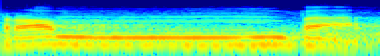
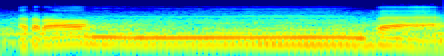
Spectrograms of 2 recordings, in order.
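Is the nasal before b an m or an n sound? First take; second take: m; m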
